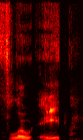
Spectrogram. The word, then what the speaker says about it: float8: about float 8 and float8 it's like meditate oh I've been saying it wrong yeah since the beginning I was too and then I was like that's clever I yeah like rotate rotation if FL advice it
